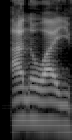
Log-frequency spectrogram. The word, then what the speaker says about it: Anoa'i: out dream matches featuring superstars from the extended Anoa'i family.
